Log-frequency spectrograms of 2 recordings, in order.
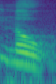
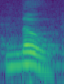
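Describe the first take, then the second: First: The word begins with a hard K sound. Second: The word begins with no K sound. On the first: The speaker calls it wrong. "não é que know" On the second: The speaker calls it right. "O K aí é mudo"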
